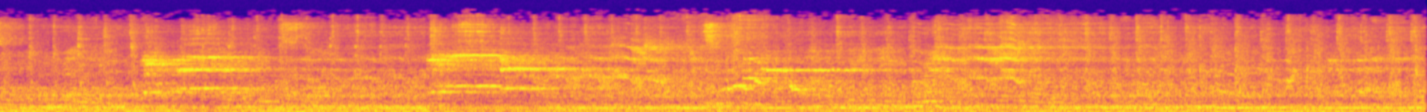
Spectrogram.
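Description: Live band playing a droning psychedelic passage, with a low held note under sustained high tones that shift every second or so.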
